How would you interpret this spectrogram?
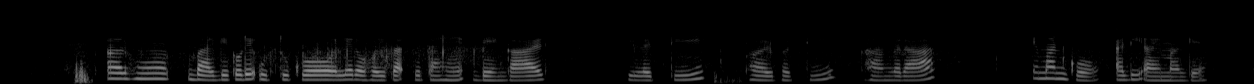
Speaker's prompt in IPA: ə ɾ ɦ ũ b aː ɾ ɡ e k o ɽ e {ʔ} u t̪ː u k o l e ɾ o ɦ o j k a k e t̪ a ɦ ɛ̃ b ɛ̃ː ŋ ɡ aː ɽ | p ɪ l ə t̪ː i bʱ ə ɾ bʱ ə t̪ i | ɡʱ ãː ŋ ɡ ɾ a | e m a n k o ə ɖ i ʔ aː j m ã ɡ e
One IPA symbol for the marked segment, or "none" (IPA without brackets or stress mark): ʔ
